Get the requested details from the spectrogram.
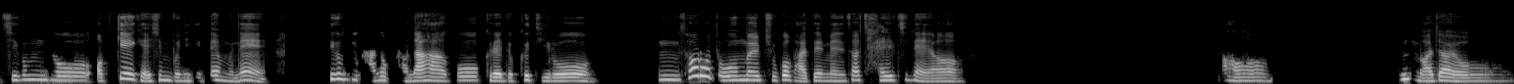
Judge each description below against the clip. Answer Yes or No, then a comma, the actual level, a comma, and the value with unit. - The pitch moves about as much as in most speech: Yes, average, 4.3 semitones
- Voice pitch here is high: No, medium, 175 Hz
